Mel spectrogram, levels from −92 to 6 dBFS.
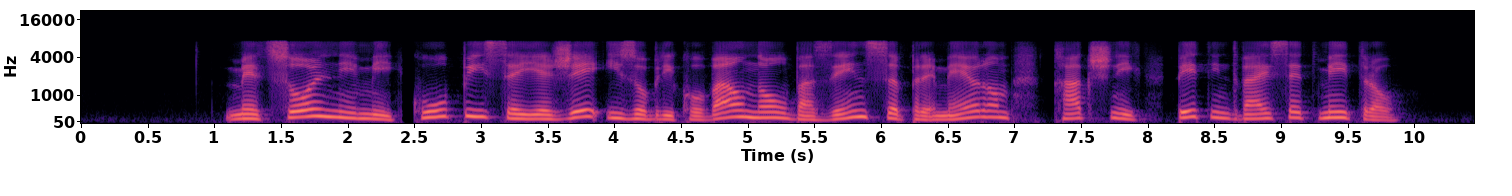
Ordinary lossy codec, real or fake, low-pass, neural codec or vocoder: none; fake; 7.2 kHz; codec, 16 kHz, 0.7 kbps, FocalCodec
